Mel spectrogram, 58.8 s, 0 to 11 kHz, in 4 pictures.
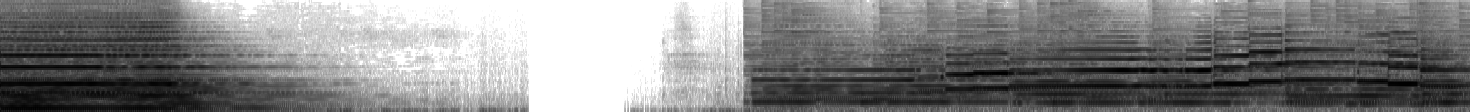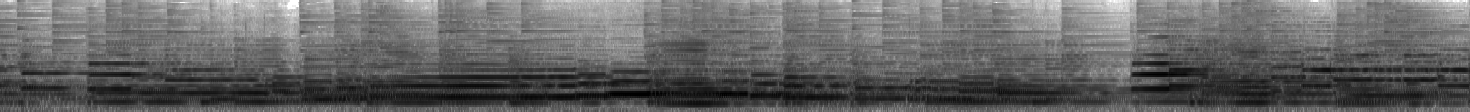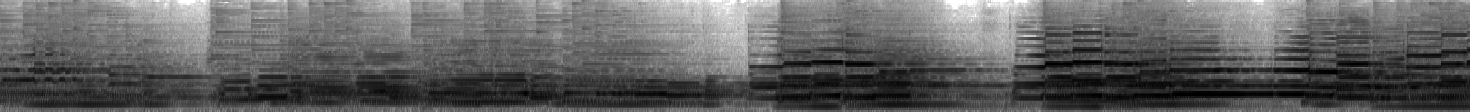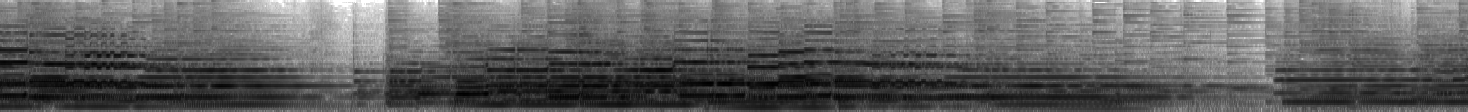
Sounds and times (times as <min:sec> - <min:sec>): Cello: 0:00.0 - 0:03.3, 0:07.4 - 0:58.7
Harpsichord: 0:07.5 - 0:58.7.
